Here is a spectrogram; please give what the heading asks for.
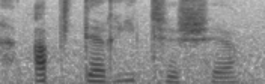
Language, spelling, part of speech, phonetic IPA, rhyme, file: German, abderitischer, adjective, [apdeˈʁiːtɪʃɐ], -iːtɪʃɐ, De-abderitischer.ogg
- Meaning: 1. comparative degree of abderitisch 2. inflection of abderitisch: strong/mixed nominative masculine singular 3. inflection of abderitisch: strong genitive/dative feminine singular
